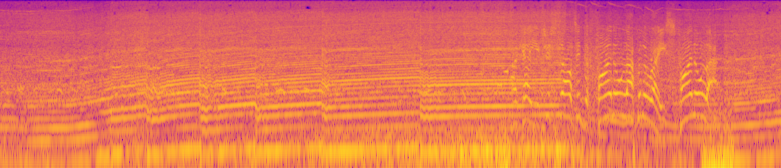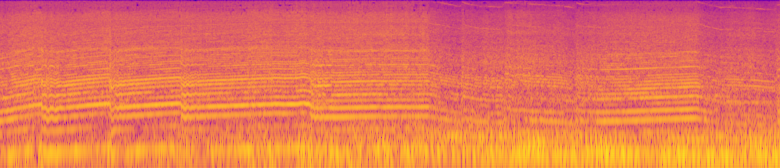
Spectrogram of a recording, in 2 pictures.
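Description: A racing car engine screams, rising through the gears and dropping in pitch as it slows for corners.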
